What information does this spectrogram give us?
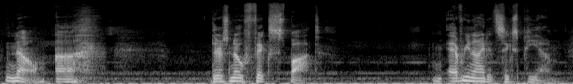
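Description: A man's voice: mid-range voice, pushed and bright. An actor playing an earnest, exasperated man who runs a time-traveling diner in audio fiction, explaining things in a wry, hesitant way.

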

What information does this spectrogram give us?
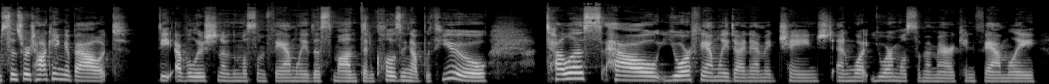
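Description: Woman podcast host, bright tone, lowish pitch, affirming, dry close sound. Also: dry recording. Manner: warm affirming interjections, religious phrases. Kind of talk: interview hosting.

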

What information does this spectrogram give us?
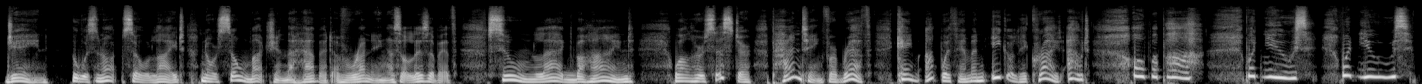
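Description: A woman from Canada reads classic fiction as a practised narrator. Her tone is mellow and dark, and the sound is dry. The delivery is measured and expressive, in the manner of dramatic literary storytelling. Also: very deep voice, breathy edge, no echo. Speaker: audiobook narrator, actress and radio host.

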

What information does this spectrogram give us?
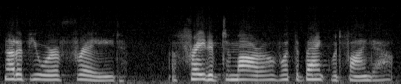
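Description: Actress as an anxious, earnest wife, medium pitch. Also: female voice, fairly even intonation, fairly quick, fairly bright tone, natural voice, low-quality recording. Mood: uneasy, probing. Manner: earnest, pleading, dramatic. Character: anxious, perceptive young wife confronting her husband. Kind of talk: 1950s radio drama acting.

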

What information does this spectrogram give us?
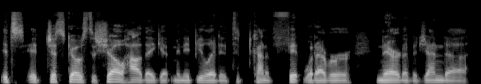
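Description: An American man speaking as an interview guest, explaining things in a measured, conversational way. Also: deep voice, little pitch movement, no echo, clean studio sound. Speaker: interview guest, video journalist.

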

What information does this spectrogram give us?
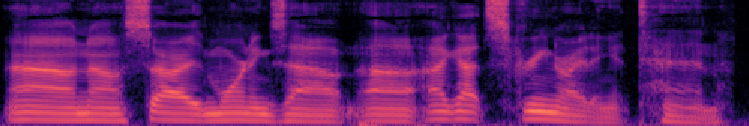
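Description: An actor playing an earnest, gently teasing American film student in his early twenties, talking casually in an audio drama. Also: fairly low pitch, moderate pace, smooth, no echo, lightly acted. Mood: reluctant, annoyed. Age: early 20s.

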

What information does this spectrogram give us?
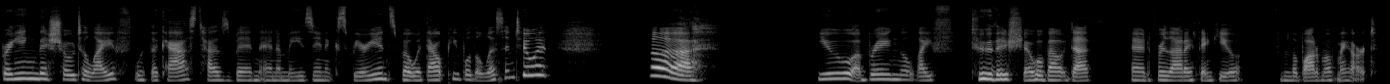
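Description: A woman's voice: mid-range voice, normal speed, no room sound. A woman who created the show, reading scripted podcast announcements in a playful, upbeat manner. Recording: dry, faint music behind.

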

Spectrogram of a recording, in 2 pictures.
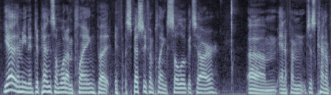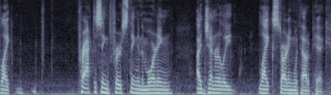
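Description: A man with a voice in the middle range, co-hosting a relaxed podcast. He answers loosely and a bit hesitantly, with little fillers between thoughts. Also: medium pitch, moderate pace. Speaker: podcast co-host. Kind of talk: casual podcast chat.

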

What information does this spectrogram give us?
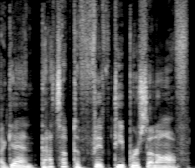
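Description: A man's voice: big pitch swings, fairly quick, dry recording, clean studio sound. Upbeat man reading an ad. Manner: smooth upbeat pitch. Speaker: ad reader. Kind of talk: scripted ad read.

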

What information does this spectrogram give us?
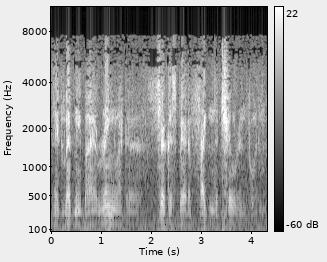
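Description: A weary but resolute general with a deep, intensely forceful voice. He speaks with grave, formal oratory in the manner of 1950s radio drama, on a dulled old broadcast. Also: moderate pace, full character voice. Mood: bitter. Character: weary, proud, resolute male revolutionary general. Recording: muffled old radio broadcast, faint noise.

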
